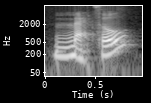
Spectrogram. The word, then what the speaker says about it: metal: Can you hear the ul sound at the end of metal? Metal, metal.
